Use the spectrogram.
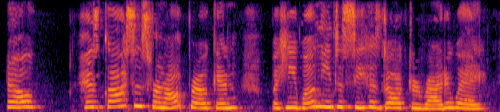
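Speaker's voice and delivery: a hint of a busy school nurse. A narrator's reading. Nurse calling a parent, lightly voiced.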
